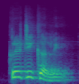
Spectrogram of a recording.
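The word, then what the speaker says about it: critically: क्रिटिकली, यानी कि सी और एल के बीच में फिर से भैया जी हो गए साइलेंट, यानी कि क्रिटिकली ए का टोन नहीं आएगा।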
